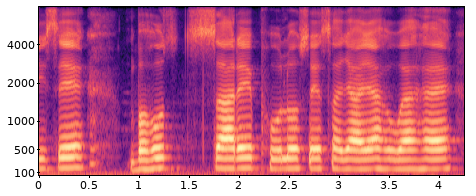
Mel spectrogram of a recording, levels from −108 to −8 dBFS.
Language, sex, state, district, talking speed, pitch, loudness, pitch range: Hindi, male, Jharkhand, Garhwa, 115 wpm, 170 Hz, -16 LUFS, 165-180 Hz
